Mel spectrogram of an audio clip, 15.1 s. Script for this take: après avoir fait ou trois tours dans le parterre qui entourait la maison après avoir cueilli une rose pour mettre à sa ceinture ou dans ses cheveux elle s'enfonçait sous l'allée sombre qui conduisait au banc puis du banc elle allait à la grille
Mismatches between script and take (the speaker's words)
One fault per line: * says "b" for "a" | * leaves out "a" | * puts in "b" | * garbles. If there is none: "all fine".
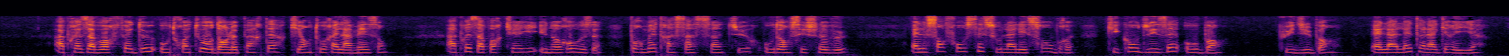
* puts in "deux"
